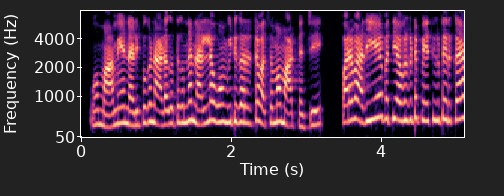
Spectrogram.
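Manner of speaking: usual speaking voice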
